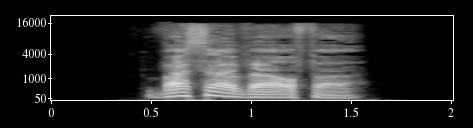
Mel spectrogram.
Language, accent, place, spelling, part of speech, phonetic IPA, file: German, Germany, Berlin, Wasserwerfer, noun, [ˈvasɐˌvɛʁfɐ], De-Wasserwerfer.ogg
- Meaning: water cannon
